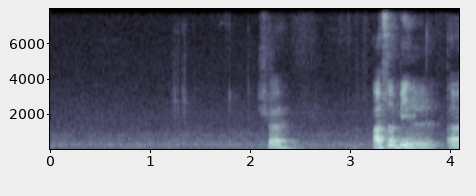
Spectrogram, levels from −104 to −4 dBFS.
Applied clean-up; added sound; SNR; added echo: none; none; none; none.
